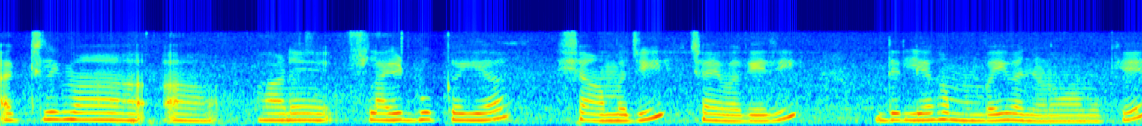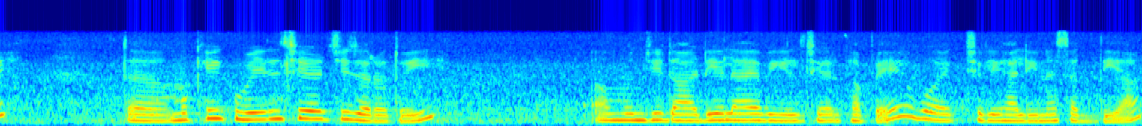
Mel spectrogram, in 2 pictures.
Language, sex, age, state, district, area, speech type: Sindhi, female, 30-45, Delhi, South Delhi, urban, spontaneous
